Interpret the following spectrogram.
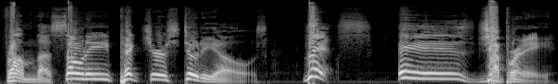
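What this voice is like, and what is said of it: Game show announcer voice. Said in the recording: “imitating Johnny Gilbert ... you give it that delivery ... you're doing the Johnny Gilbert bit”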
